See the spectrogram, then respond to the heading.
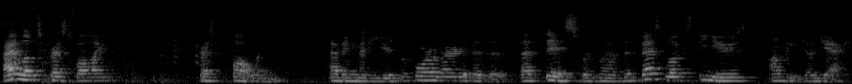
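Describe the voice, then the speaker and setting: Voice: medium pitch, moderate pace, slight background noise. Theatrical storyteller in an echoey room. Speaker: storyteller reciting a humorous story. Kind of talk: dramatic reading, first-person comic narration. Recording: echoey room, distant microphone.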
